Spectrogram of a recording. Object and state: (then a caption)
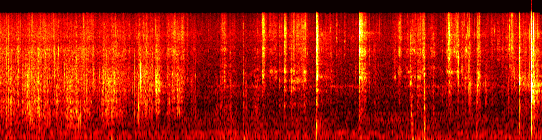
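Gym chalk block being crumbled. Solid green gym chalk chunks are crushed and crumbled into fine powder between the fingertips and palms of both hands. Soft, dry, bright crackling and gritty crunching run throughout, broken by several sharper snaps as pieces give way, over a faint steady low hum.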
